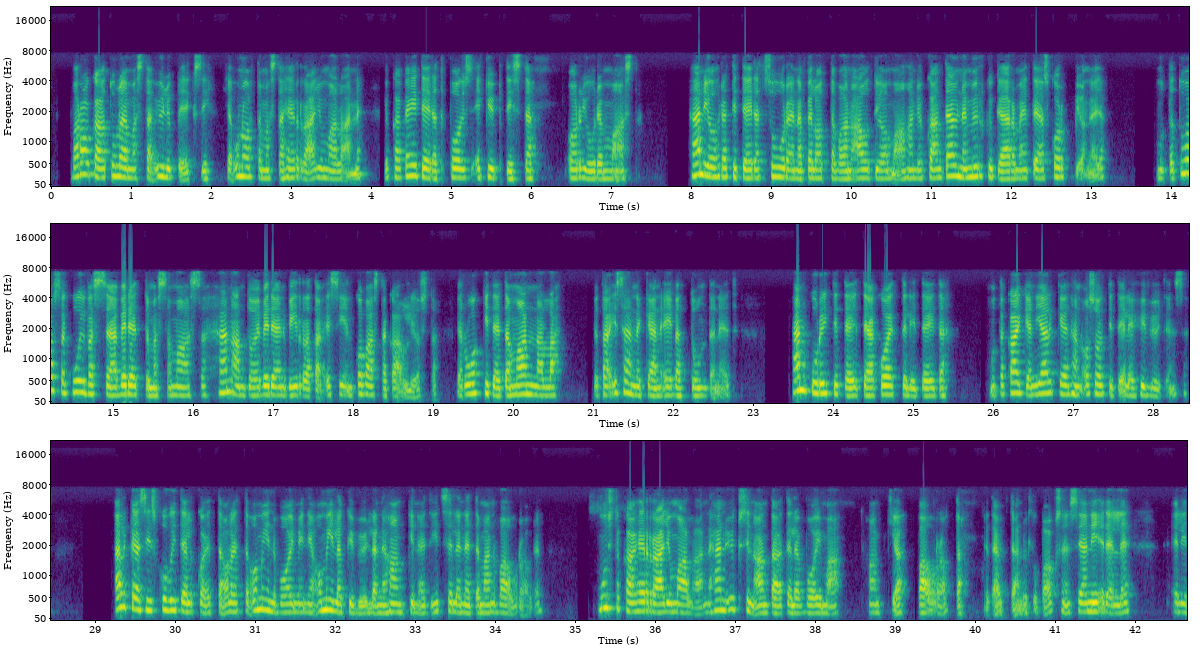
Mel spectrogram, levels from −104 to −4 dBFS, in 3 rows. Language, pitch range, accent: Finnish, 180-210 Hz, native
